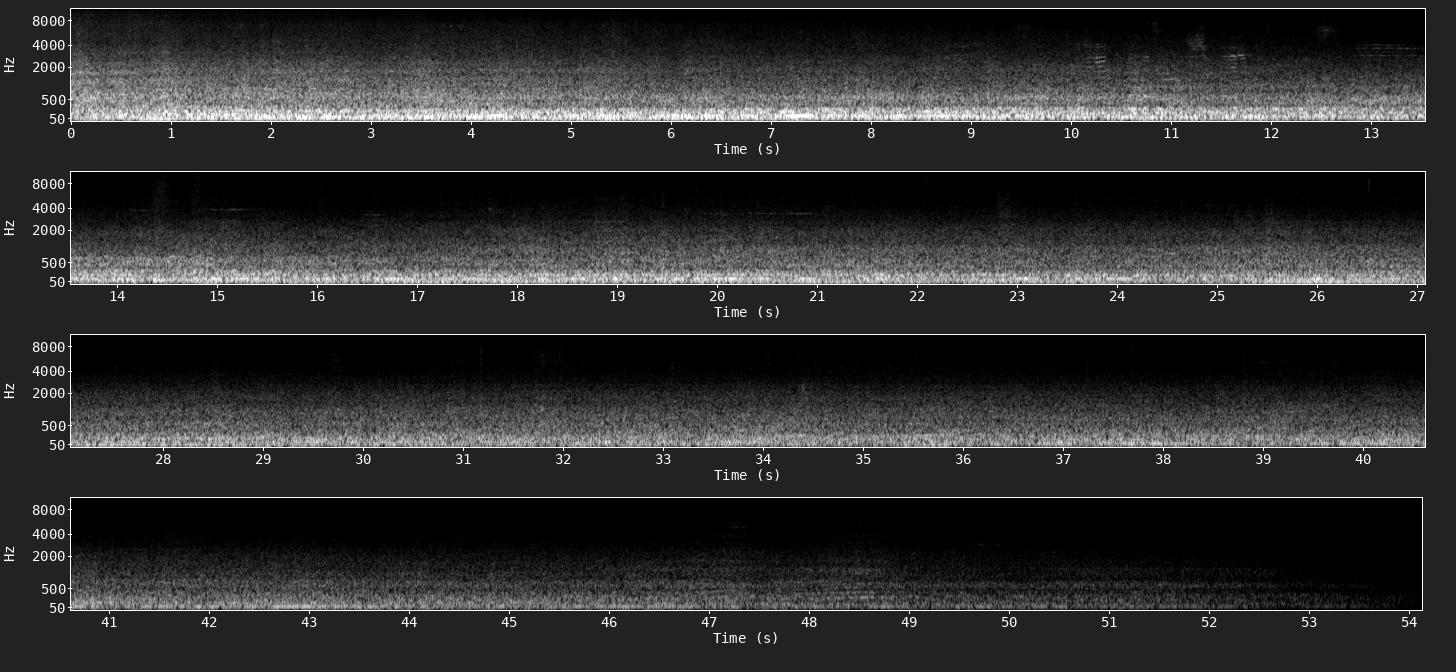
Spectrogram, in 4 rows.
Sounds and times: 0.0s big tourist boat begins to navigate 53.6s
0.0s water of the Seine river is flowing on stairs 54.0s

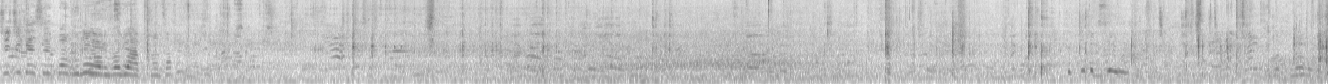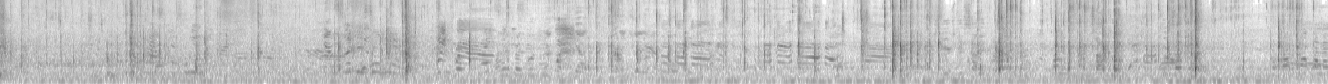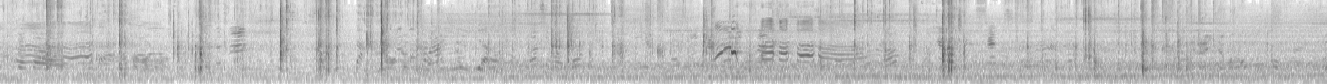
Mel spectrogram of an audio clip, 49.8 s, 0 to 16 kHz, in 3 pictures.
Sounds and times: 0.0s young girls playing skateboards 49.7s

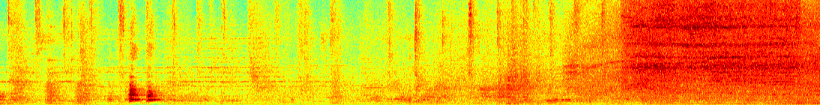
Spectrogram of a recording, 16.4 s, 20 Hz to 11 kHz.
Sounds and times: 0.0s Construction Sound 5.1s
0.0s Carpentry Workers 16.4s
2.6s Dogs barking 3.4s
9.2s Construction Sound 16.4s

